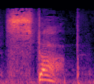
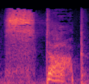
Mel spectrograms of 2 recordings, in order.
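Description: First: A high, hushed, firm "Stop"; "Stop" said again for emphasis. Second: A breathless, hushed "stop"; hint at the meaning with "stop"; first "stop". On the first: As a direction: hold up a pause word: "Stop". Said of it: "it's like to say it twice". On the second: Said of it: "emphasizing the first word". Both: Shown as a demonstration.

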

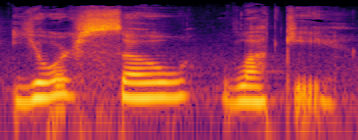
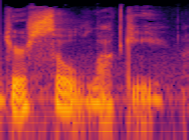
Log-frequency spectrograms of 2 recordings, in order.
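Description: First: Slow, drawn-out mock gush; the classic line. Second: Softer, a little lower, rising at the end; disliked phrase. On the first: Quoting what people always tell her, drawn-out mock gush. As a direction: stretch it out like a gushing fan. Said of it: "Or the classic". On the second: Retold or imitated. Repeating the phrase she hates, quietly with a hint of distaste. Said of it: "I hate that phrase".

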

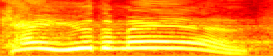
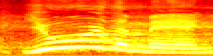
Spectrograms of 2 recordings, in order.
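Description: First: High, loud, cheery praise; teammate compliment. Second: Louder, pointed accusation; upset accusation. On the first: Basketball teammate praising a big shot, cheerful and much higher. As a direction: hype up a buddy who just hit a big shot. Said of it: "we would often say to each other". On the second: Prophet Nathan accusing King David, louder and pointed. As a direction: pin the blame squarely on him. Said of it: "He is very upset". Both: Retold or imitated.

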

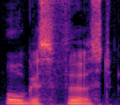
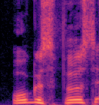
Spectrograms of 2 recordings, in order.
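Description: First: Said in the usual way. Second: Surprised. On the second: Real, not acted. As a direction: react like you can't believe it. Are you kidding me?.

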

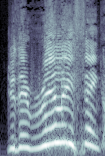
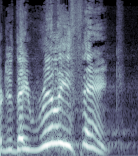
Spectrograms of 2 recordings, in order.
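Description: First: Louder scornful jeer, REALLY leaned on; louder mocking. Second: Scornful taunting question; mocking. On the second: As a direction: sneer at the builders' hope. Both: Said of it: "he's saying in a mocking voice".

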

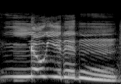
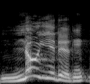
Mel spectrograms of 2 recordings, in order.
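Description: First: Very high, drawn-out singsong call; mock calling out. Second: Said in the usual way. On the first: Pastor answering late arrivals across parking lot, mock calling out. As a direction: stretch each word as if calling across a lot.

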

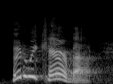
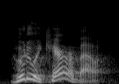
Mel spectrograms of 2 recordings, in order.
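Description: First: "we" pitched high and punched; stress on we. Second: "do" lifted, the rest falling away; stress on do. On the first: Preacher pressing the church, leaning on "we". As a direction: hit the word "we" hard, up high. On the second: Preacher asking the church, stress on "do". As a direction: lean on the word "do" in the question. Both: Shown as a demonstration.

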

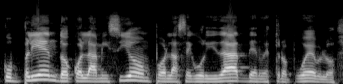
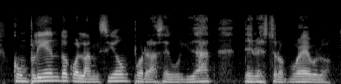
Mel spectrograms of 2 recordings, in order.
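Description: First: Sarcastic, emphatic recital; mocking the motto. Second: Low, soft recital of a slogan; quoting his motto. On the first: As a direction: declaim the slogan at full voice. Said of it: "Mira qué hipocresía". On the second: Retold or imitated. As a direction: read the motto out quietly and solemnly. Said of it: "él dice".

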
